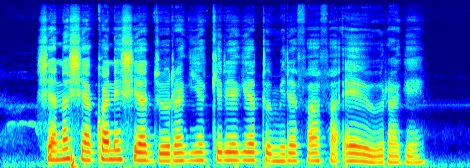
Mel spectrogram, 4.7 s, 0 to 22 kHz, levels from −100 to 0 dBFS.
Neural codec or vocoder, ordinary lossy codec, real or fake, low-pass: none; none; real; 19.8 kHz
